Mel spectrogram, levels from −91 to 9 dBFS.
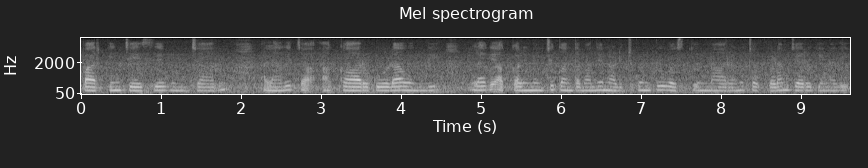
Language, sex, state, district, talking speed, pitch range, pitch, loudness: Telugu, female, Andhra Pradesh, Sri Satya Sai, 105 wpm, 190-205 Hz, 195 Hz, -19 LUFS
